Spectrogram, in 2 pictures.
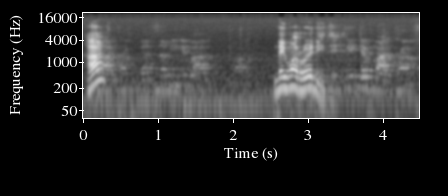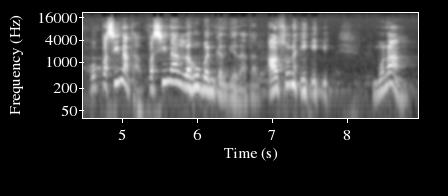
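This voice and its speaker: A male pastor from India delivers an animated sermon, questioning his congregation as he goes. His voice sits high for a man. It rises and falls widely as he talks. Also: takes it slowly, pauses often. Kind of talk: Hindi sermon with English phrases.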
